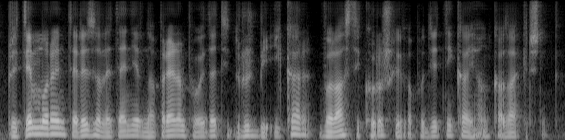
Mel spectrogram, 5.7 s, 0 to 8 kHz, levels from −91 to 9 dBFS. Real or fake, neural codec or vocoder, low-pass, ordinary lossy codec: fake; codec, 16 kHz, about 1 kbps, DyCAST, with the encoder's durations; none; none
